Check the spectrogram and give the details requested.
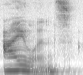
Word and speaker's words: islands: But do you understand that the S is silent in Oh my God.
